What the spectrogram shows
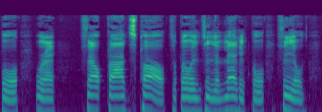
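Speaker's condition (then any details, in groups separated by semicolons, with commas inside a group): Treacher Collins syndrome; congenital genetic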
